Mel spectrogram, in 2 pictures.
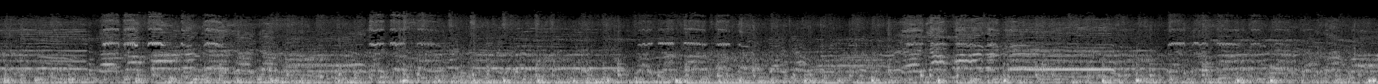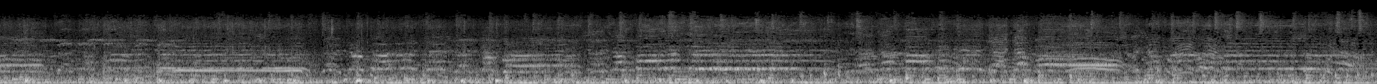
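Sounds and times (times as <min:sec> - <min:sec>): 
drums at an anti-racist demonstration: 0:00.0 - 0:27.5
people shouting at an anti-racist demonstration: 0:00.0 - 0:27.5
whistles at an anti-racist demonstration: 0:01.0 - 0:02.5, 0:03.6 - 0:04.5, 0:06.2 - 0:07.6, 0:11.6 - 0:16.8.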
